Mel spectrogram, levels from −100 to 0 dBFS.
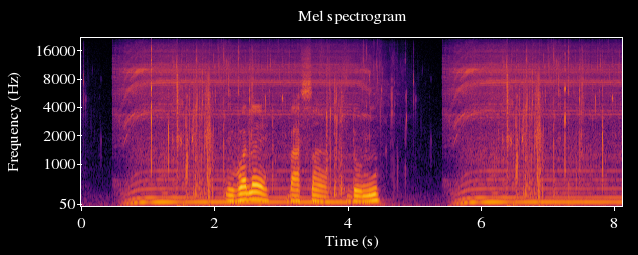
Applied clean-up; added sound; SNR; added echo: none; Engine / Drill; 5 dB; none.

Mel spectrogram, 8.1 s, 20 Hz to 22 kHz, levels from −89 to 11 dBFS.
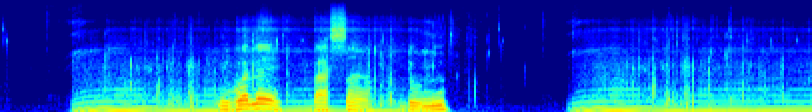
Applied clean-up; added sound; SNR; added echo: neural mask model RNNoise.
